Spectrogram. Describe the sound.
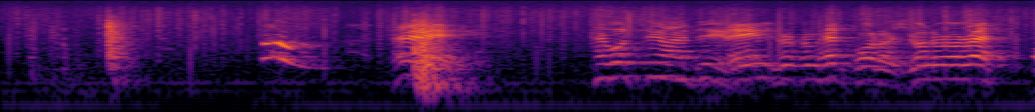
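A door is opened: a short knock-like click, a brief squeak, then a louder rushing thud as it swings, followed by people talking.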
